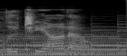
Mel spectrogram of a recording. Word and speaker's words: Lucian: may want to consider Luciano as in Pavarotti quick facts on Lucian gender boy origin English number of syllables two ranking popularity 631 pronunciation l-o-s-h-n simple meaning light shining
